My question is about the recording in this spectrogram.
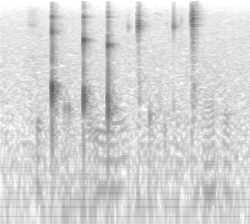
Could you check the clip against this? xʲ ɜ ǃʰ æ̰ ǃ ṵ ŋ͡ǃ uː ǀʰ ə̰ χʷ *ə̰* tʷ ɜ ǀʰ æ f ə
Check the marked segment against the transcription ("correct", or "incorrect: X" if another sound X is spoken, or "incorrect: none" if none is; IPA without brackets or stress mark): correct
